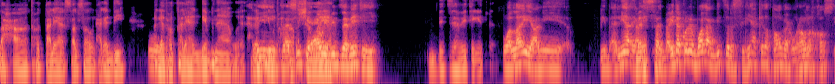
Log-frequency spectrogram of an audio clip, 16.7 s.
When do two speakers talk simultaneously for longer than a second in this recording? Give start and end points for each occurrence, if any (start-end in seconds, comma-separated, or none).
5.0-6.7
